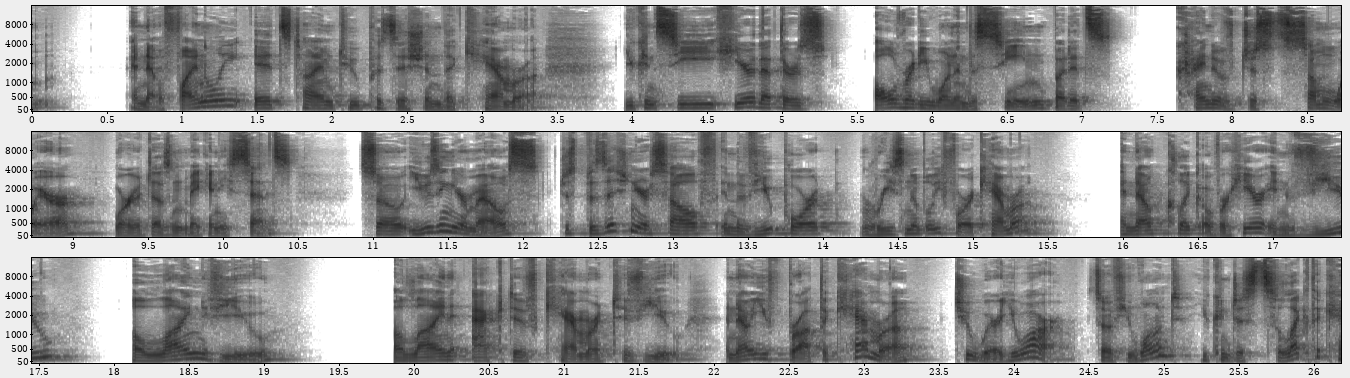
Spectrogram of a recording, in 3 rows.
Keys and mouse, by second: 3.9 click, 6.8 click, 17.2-20.3 drag, 21.8 click, 25.7 g.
